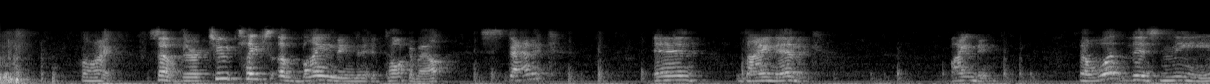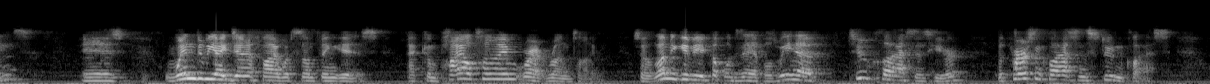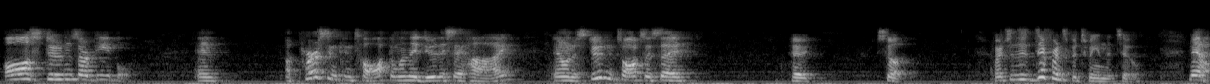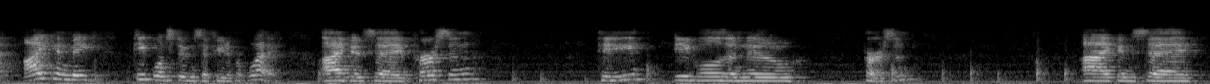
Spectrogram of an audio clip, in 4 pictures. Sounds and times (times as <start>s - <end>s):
Speech: 0.8s - 5.7s, 6.5s - 8.3s, 9.5s - 10.0s, 10.8s - 25.6s, 26.2s - 31.2s, 32.1s - 33.4s, 34.1s - 41.2s, 42.2s - 45.6s, 47.1s - 48.4s.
